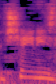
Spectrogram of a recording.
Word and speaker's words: Cheney: Dick Cheney, and that's how you pronounce his name, was out last night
